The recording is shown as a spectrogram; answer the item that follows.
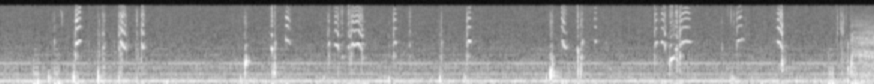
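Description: Marker pen writing on a glass lightboard: a scattering of faint short squeaks and ticks as each stroke of the formula is drawn, over a steady low electrical hum.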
